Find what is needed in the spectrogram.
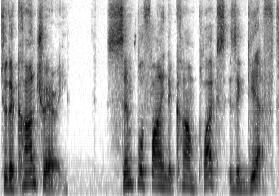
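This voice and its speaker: A man speaking at a very slow pace on a very clean recording with a silent background. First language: not English. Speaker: business consultant, livestream host. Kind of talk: business livestream discussion. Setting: live stream.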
